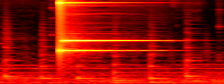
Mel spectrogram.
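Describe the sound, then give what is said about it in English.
A single bright electronic chime from a computer system rings out and lingers with a clear, ringing tone, sounding over a low, pulsing background hum. “The system goes silent for a moment. A new voice chimes out.”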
